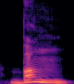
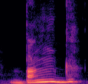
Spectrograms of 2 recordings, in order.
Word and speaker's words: bang: Donc ça NG, c'est un son.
